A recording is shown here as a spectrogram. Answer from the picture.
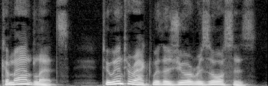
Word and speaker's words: cmdlets: At its core, Azure PowerShell uses cmdlets, pronounced commandlets, to interact with Azure resources.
